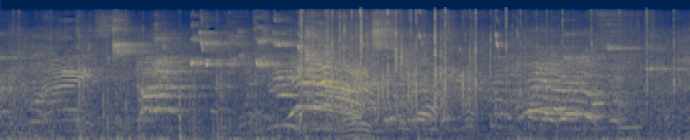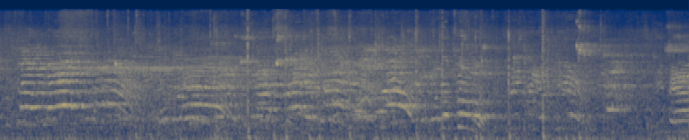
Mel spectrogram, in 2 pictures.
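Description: A basketball bounces on a hardwood floor in a large echoing gym.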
